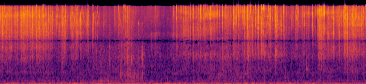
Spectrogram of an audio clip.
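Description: A gold-tone metal chain pauldron, a shoulder ornament with chain fringe hanging under rhinestone-studded metal plates, is held up close in one hand while long nails scratch and rustle through the chains. A continuous bright, crinkly metallic rustling and jingling runs the whole clip with no pauses.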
